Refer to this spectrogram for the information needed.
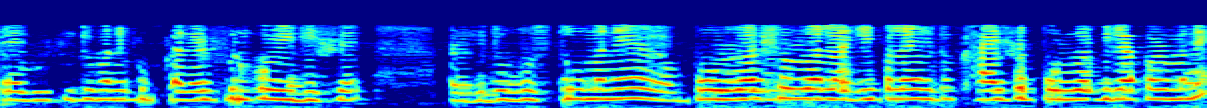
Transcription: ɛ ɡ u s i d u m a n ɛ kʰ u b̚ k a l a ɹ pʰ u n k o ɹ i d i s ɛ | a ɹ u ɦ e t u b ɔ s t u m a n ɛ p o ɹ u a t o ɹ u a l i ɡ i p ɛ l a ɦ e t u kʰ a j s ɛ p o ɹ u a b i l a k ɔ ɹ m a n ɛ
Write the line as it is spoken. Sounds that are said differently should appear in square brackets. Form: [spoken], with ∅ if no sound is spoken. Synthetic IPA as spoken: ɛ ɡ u s i [t] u m a n ɛ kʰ u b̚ k a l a ɹ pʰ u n k o ɹ i d i s ɛ | a ɹ u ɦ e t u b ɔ s t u m a n ɛ p o ɹ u a [s] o ɹ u a l [a] ɡ i p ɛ l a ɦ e t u kʰ a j s ɛ p o ɹ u a b i l a k ɔ ɹ m a n ɛ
